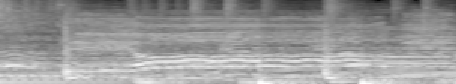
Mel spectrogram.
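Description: Church worship team singing a gospel song together, backed by a live band with bass and regular drum hits on the beat.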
